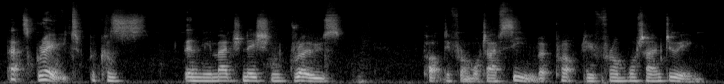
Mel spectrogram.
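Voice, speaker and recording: A somewhat breathy woman with a fairly low pitch speaks at a fairly slow pace and keeps her intonation fairly even. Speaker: artist and retired teacher. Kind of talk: interview reminiscence. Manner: halting.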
